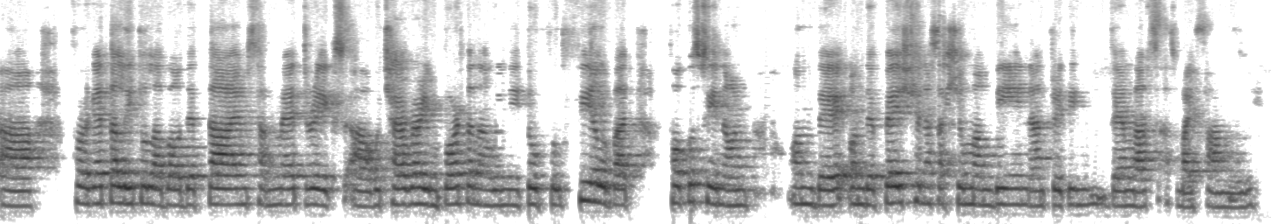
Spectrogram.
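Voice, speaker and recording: A woman's voice: medium pitch, dark tone. A middle-aged woman with a Peruvian Spanish accent, answering interview questions conversationally as a guest. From Peru. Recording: roomy, distant, dull lo-fi sound.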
